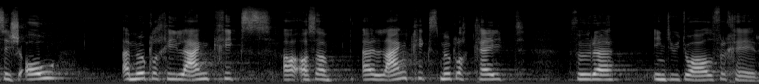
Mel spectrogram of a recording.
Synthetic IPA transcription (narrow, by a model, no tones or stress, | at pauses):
sɪʃoʊ | əmøɡlɪχilæŋkχɪksʔɑlsoəlæŋkχɪksmøɡlɪχkʰæɪt | fʏɾə | ɪndividuɑːlfəɾχeːɾ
